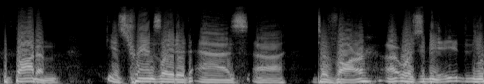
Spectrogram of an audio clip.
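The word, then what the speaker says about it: דבר: And those, that word right there at the bottom is translated as davar, or excuse me, you pronounce it davar, but it can be translated as to speak, to talk to somebody.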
